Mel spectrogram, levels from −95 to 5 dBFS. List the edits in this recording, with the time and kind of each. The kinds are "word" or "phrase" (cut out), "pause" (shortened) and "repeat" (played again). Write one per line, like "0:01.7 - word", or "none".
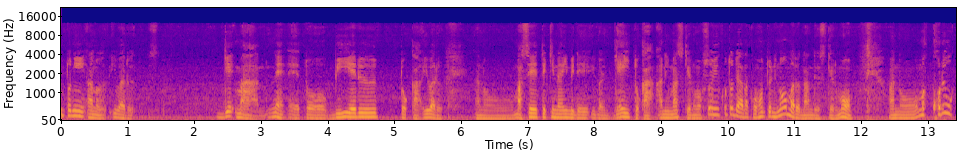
none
